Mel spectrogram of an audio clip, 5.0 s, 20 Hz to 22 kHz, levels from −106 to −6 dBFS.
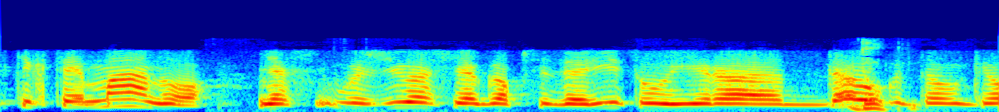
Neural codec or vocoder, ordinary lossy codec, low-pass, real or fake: none; MP3, 32 kbps; 5.4 kHz; real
